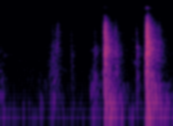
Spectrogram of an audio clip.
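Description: Traditional wooden hand loom weaving silk: two sharp wooden clacks about half a second apart as the beater packs the weft into the cloth, with a softer knock about a second earlier.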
